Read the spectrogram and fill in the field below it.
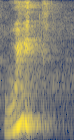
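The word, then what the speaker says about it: huit: Wheat. – That's French for 8. – Wheat. – Wheat. We had to look up the pronunciation of that one because it looked really hard to pronounce.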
